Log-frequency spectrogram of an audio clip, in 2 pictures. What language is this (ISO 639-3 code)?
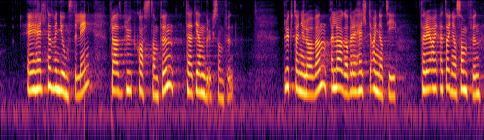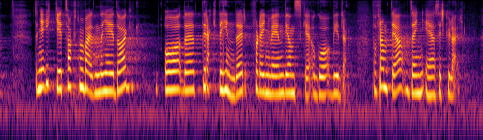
nor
